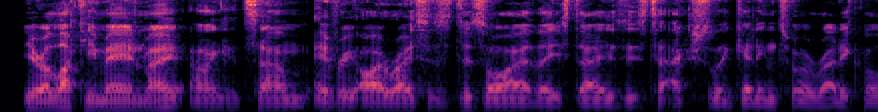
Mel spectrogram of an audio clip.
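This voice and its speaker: At a very fast pace, a man with an Australian accent speaks in a fairly low pitch with ordinary pitch variation. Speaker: sim racing streamer. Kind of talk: casual chat.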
